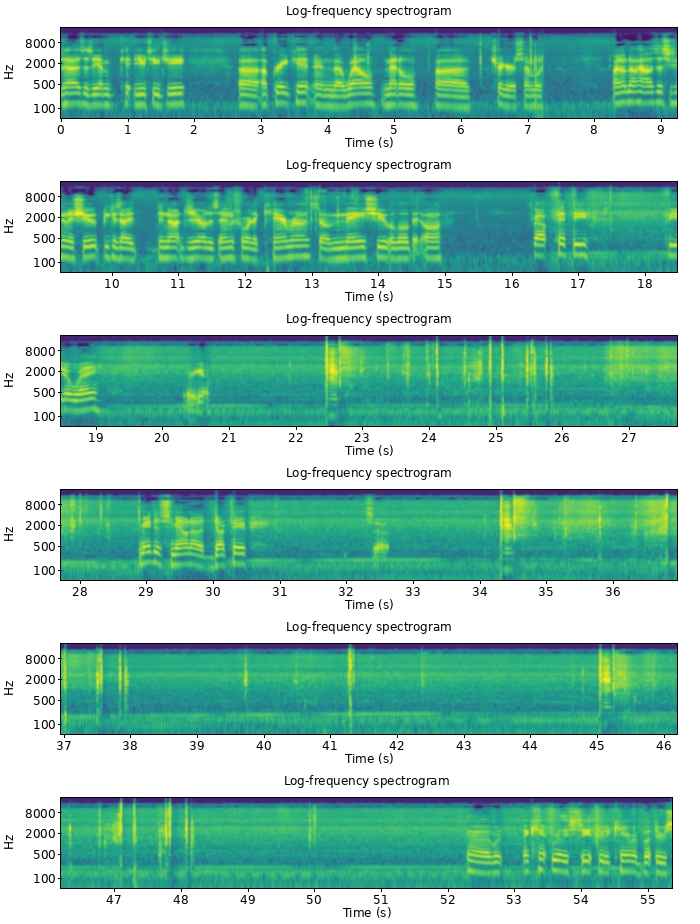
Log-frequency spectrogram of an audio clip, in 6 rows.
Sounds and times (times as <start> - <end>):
Speech: 0.0 - 1.9, 2.7 - 7.3, 8.3 - 15.0, 16.3 - 17.2, 18.3 - 19.2, 20.3 - 20.8, 28.9 - 30.6, 32.2 - 32.7, 52.3 - 55.3.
